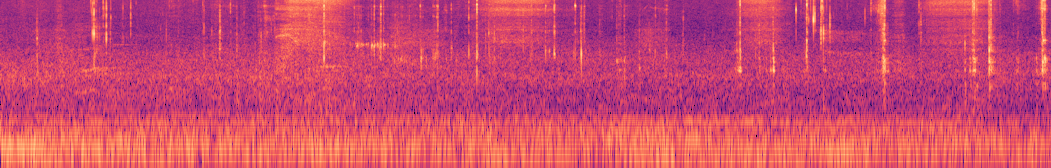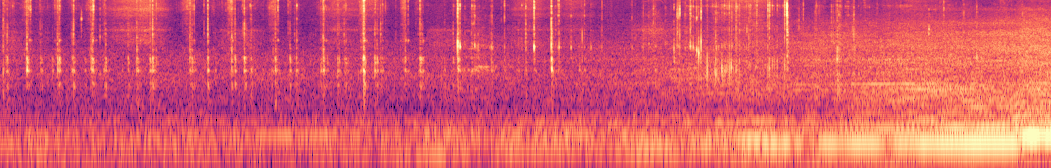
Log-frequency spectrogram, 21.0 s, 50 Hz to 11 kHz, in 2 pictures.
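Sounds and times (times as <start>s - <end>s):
steady low hum: 0.0s - 21.0s
toy truck tipper clicks and scrapes: 2.0s - 20.3s.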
